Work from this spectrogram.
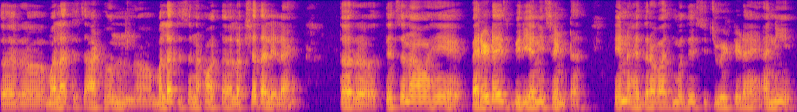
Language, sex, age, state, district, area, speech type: Marathi, male, 18-30, Maharashtra, Akola, urban, spontaneous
